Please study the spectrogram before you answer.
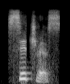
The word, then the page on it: citrus: Indian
